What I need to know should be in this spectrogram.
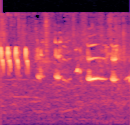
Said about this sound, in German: Die Vögel zwitschern in der Sonne,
